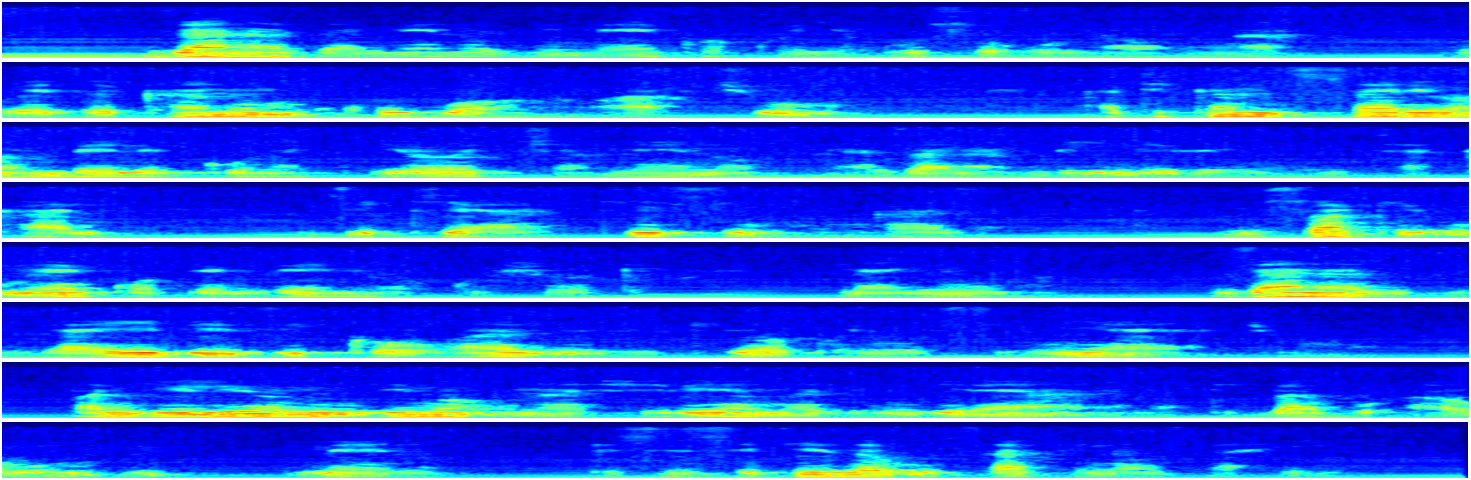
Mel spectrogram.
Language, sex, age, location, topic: Swahili, male, 25-35, Nairobi, health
